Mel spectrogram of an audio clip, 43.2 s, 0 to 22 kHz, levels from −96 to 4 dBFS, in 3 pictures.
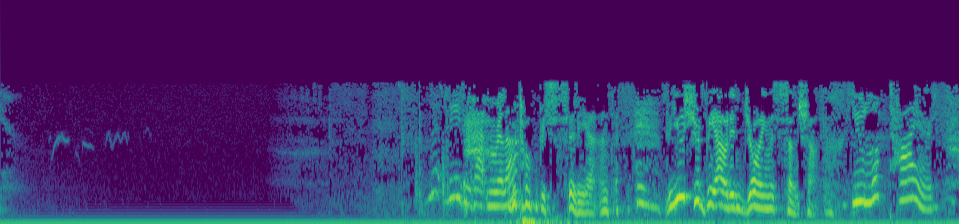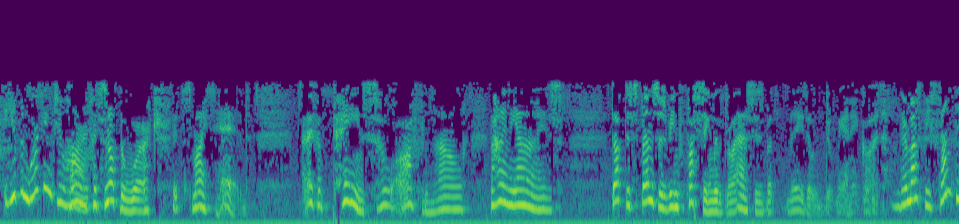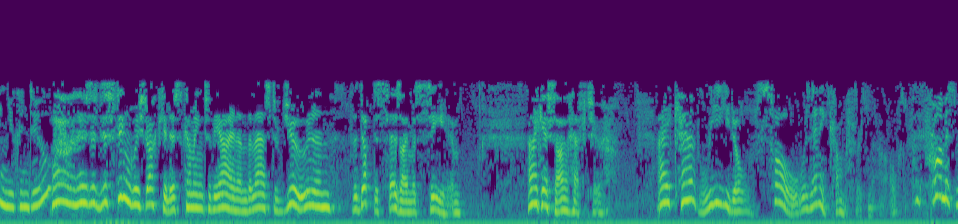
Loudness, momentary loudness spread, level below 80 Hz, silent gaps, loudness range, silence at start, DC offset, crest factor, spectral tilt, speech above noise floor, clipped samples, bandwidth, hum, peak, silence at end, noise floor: -16 LUFS; 16 LU; -40 dBFS; none; 6 LU; 6 s; 2%; 16 dB; -4.5 dB/octave; 56 dB; under 0.1%; 6 kHz; none; 0 dBFS; 0 s; -72 dBFS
